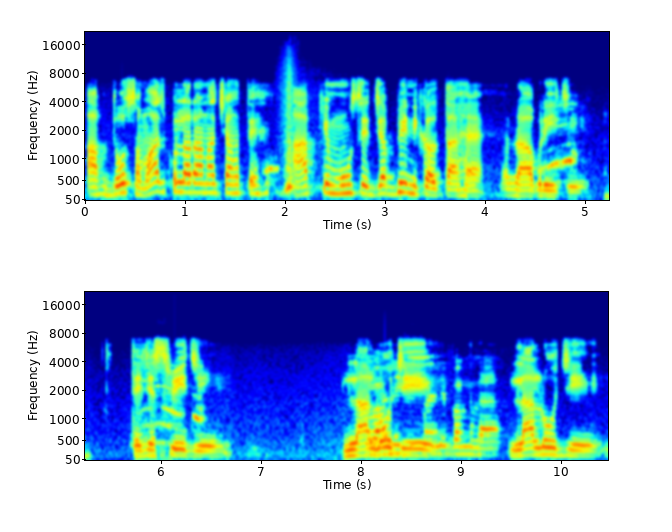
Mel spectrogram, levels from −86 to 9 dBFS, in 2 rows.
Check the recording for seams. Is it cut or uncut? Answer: cut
